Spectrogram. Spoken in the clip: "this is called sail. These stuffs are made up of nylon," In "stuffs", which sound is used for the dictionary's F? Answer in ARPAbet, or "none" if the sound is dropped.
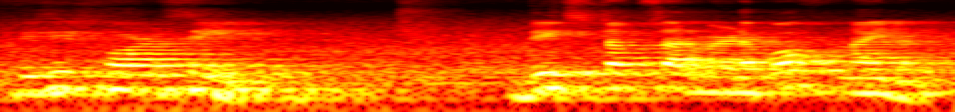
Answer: P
